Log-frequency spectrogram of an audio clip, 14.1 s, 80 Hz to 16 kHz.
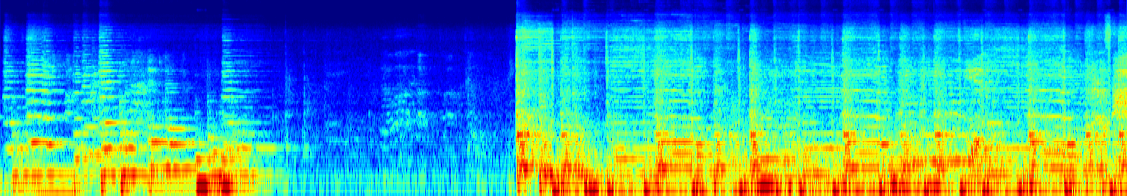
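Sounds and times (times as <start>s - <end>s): heavy bass line: 0.0s - 3.4s, 7.4s - 14.0s
guitar: 0.0s - 3.8s, 6.7s - 14.0s
drums: 6.4s - 14.0s
person singing: 11.1s - 14.0s.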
